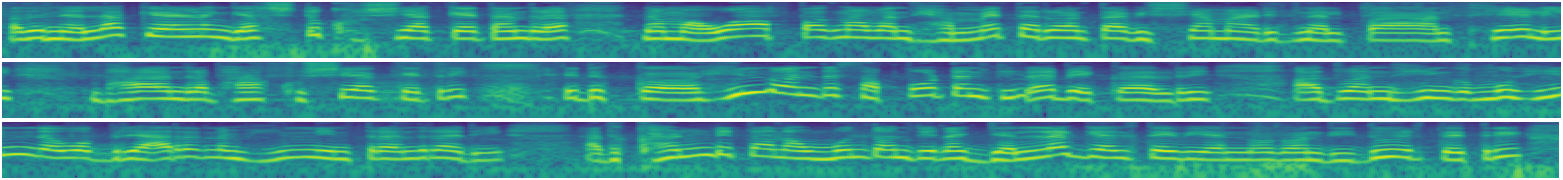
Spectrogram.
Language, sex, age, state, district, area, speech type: Kannada, female, 18-30, Karnataka, Dharwad, rural, spontaneous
